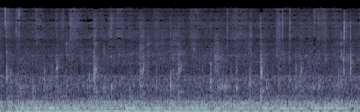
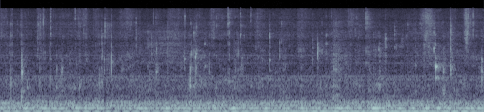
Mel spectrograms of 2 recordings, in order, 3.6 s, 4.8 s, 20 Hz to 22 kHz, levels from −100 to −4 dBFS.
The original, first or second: second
